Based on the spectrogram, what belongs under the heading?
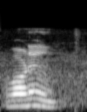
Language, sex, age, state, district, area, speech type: Sindhi, female, 30-45, Gujarat, Surat, urban, read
